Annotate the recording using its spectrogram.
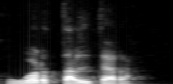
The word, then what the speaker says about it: Wortalter: Nosotros lo pronunciamos en castellano, por lo cual decimos Wortalter. – Wortalter.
